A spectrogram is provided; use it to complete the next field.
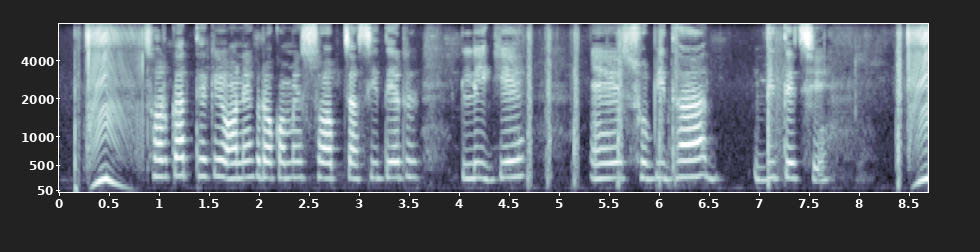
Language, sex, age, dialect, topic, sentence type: Bengali, female, 31-35, Western, agriculture, statement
